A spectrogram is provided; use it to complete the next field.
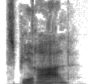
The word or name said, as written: spiral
